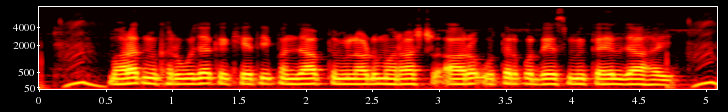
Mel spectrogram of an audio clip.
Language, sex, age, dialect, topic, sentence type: Magahi, male, 18-24, Southern, agriculture, statement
